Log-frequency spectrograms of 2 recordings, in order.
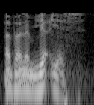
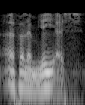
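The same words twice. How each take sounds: First: "يأيس" said ya'yas, hamza before y; slow recitation of "يأيس" as ya'yas; swapped letters. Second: "ييأس" said yay'as, y before hamza; slow recitation of "ييأس" as yay'as; letter order. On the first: Teacher shows swapped letters, "يأيس" as ya'yas. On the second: Teacher shows letter order, "ييأس" as yay'as. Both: Shown as a demonstration. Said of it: "تقديم حرف على حرف".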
